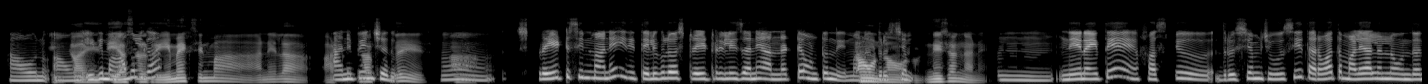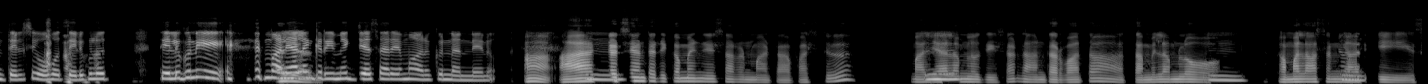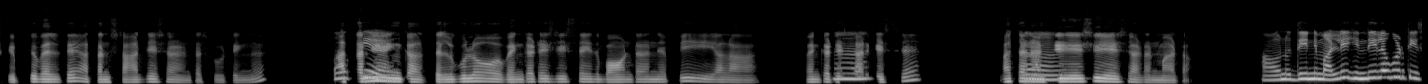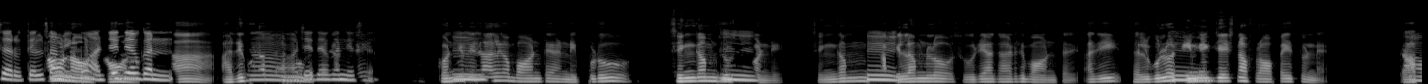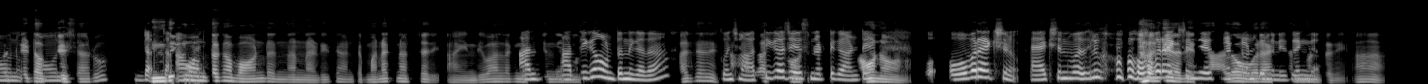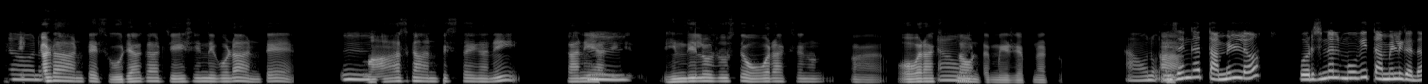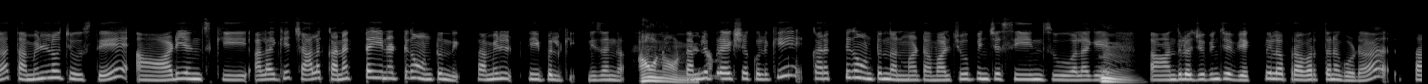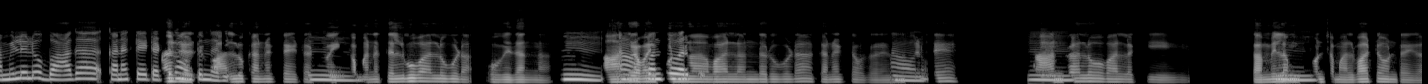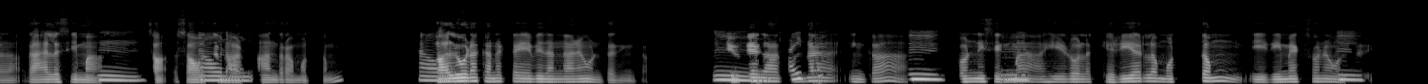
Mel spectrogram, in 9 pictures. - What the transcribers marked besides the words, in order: in English: "రీమేక్"; distorted speech; in English: "స్ట్రెయిట్"; in English: "స్ట్రెయిట్ రిలీజ్"; other background noise; in English: "ఫస్ట్"; chuckle; chuckle; in English: "రీమేక్"; in English: "రికమెండ్"; in English: "ఫస్ట్"; in English: "స్క్రిప్ట్"; in English: "స్టార్ట్"; in English: "షూటింగ్"; in English: "యాక్ట్"; in English: "రీమేక్"; in English: "ఫ్లాప్"; in English: "డబ్"; in English: "ఓ ఓవర్ యాక్షన్, యాక్షన్"; laughing while speaking: "ఓవర్ యాక్షన్ చేసినట్టుంటుంది నిజంగా"; in English: "ఓవర్ యాక్షన్"; in English: "ఓవరాక్షన్‌గుంటది"; in English: "మాస్‌గా"; in English: "ఓవరాక్షన్"; in English: "ఓవరాక్షన్‌లా"; in English: "ఒరిజినల్ మూవీ"; in English: "ఆడియన్స్‌కి"; in English: "కనెక్ట్"; in English: "పీపుల్‌కి"; in English: "కరెక్ట్‌గా"; in English: "కనెక్ట్"; in English: "కనెక్ట్"; in English: "కనెక్ట్"; in English: "కనెక్ట్"; in English: "హీరోల కెరియర్‌లో"; in English: "రీమేక్స్‌లోనే"
- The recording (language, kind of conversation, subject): Telugu, podcast, ఒక సినిమాను మళ్లీ రీమేక్ చేస్తే దానిపై మీ అభిప్రాయం ఏమిటి?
